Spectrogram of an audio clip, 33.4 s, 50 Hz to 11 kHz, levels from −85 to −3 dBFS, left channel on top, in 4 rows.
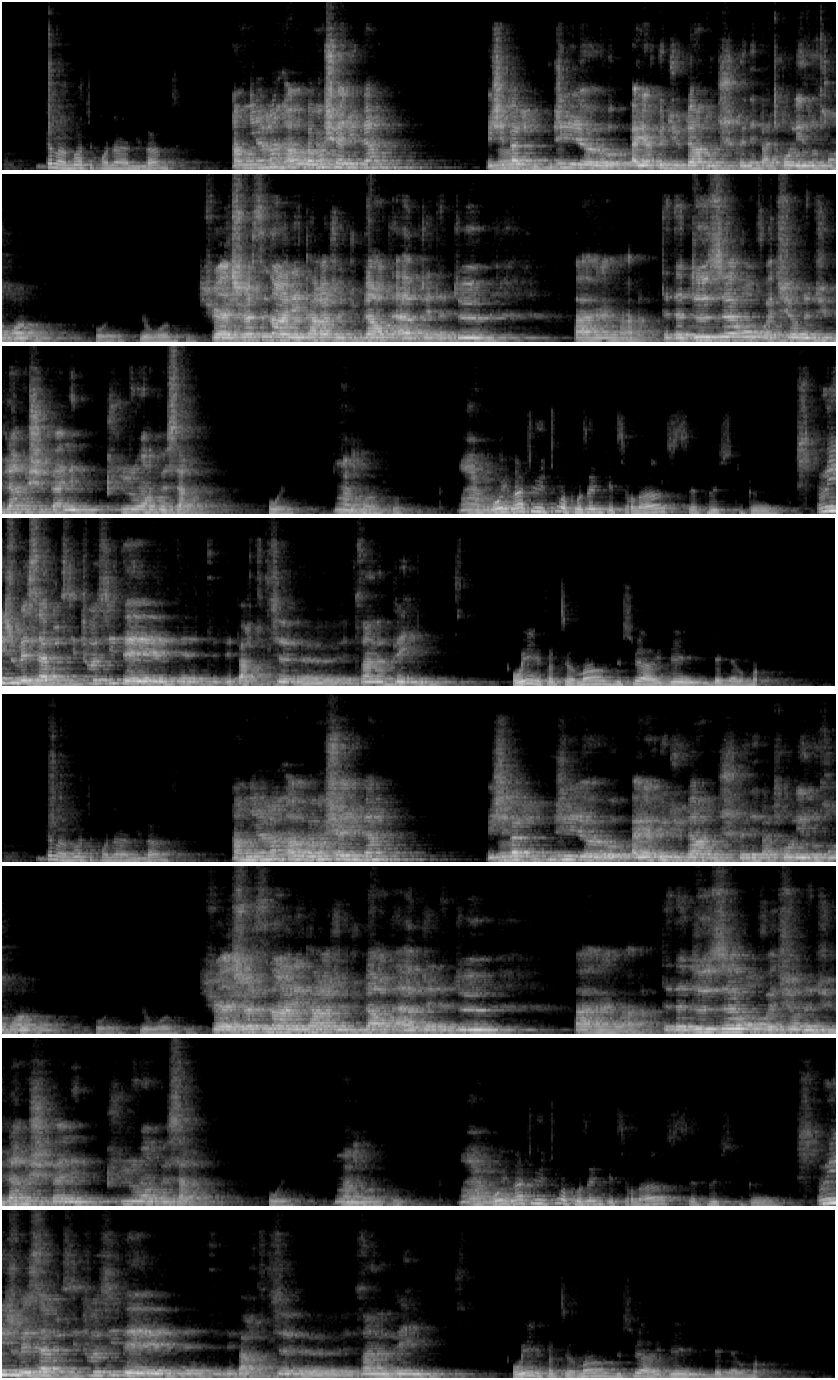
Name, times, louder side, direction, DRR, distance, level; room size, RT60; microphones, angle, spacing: voice 1, 0.4-1.7 4.9-6.1 9.3-10.3 19.3-19.6 20.1-20.7 21.6-24.4 25.3-25.8 30.1-32.6, left 3 dB, 25° left, 13 dB, 0.4 m, -33 dB
voice 2, 2.3-3.9 4.8-8.6 10.3-13.5 14.1-18.6 20.0-20.3 21.2-21.6 24.6-29.2, left 1 dB, 85° left, 2 dB, 3.1 m, -27 dB
13.5 x 8.1 x 7.6 m, 1.1 s
head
